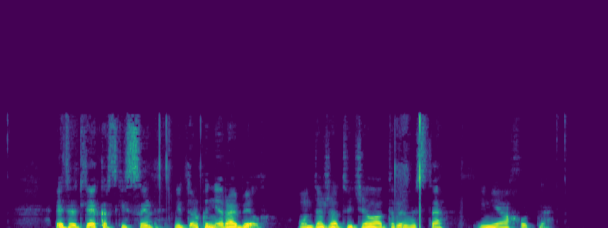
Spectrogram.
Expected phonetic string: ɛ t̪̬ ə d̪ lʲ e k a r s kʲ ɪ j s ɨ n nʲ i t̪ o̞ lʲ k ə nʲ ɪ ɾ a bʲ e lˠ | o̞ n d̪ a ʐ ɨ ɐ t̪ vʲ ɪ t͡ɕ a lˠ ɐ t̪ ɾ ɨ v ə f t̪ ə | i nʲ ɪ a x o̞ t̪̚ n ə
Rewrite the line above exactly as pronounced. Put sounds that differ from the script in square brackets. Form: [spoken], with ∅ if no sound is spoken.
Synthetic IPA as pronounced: ɛ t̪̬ ə [t̪] lʲ e k [ə] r s kʲ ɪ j s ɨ n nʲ [ɪ] t̪ o̞ lʲ k ə nʲ ɪ ɾ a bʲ e lˠ | o̞ n d̪ a ʐ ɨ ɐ t̪ vʲ ɪ t͡ɕ a lˠ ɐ t̪ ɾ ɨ v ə [s] t̪ ə | i nʲ ɪ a x o̞ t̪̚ n ə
